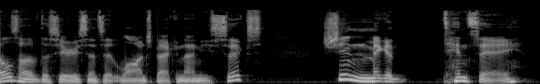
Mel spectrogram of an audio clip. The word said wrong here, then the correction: Shin Megami Tensei: Uh, I think I said that right. Shin Megami Tensei. I almost got there.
